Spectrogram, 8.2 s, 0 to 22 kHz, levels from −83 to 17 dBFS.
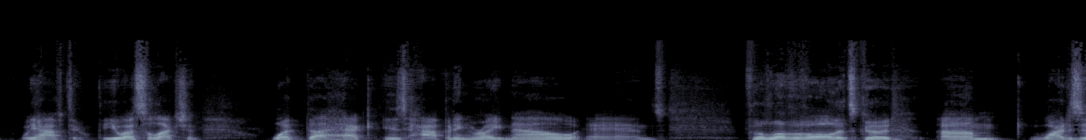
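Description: Right after "is happening right now", from 4.53 to 4.63 s, the sound is held and stretched for about 80 ms with a faint buzzy sustain before it resumes, losing nothing. This is a short stall from a late packet: the jitter buffer ran dry, and playback stretched the last sound until the delayed data arrived, adding 81 ms of delay.

Just after, from 4.68 to 4.71 s, there is a quick smear as roughly 40 ms of audio drops out. This is short concealed packet loss: the decoder filled the gap by carrying the preceding sound forward, then blended back, pulling the delay back by about 30 ms.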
